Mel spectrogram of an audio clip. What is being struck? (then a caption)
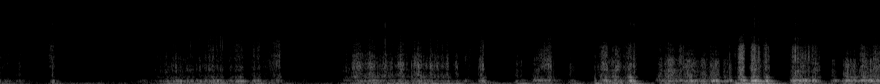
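Foam microphone windscreen. Red-painted fingernails scratch the black foam windscreen on a recording Blue Yeti Pro microphone. The result is close, rough, irregular bursts of scratching with a heavy low-pitched rumble and brief quiet gaps between passes.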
